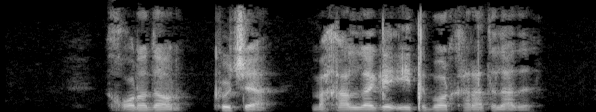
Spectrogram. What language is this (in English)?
Uzbek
